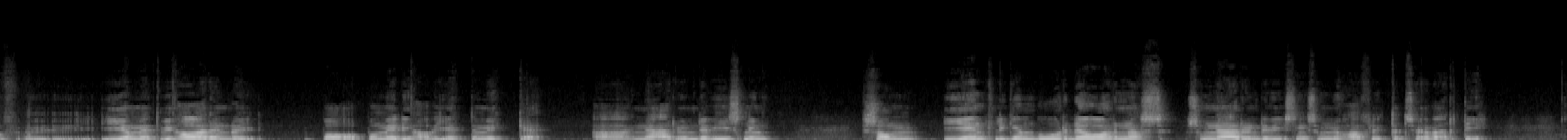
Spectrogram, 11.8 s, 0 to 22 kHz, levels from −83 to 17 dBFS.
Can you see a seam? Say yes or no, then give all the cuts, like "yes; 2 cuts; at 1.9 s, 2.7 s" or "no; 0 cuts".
no; 0 cuts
